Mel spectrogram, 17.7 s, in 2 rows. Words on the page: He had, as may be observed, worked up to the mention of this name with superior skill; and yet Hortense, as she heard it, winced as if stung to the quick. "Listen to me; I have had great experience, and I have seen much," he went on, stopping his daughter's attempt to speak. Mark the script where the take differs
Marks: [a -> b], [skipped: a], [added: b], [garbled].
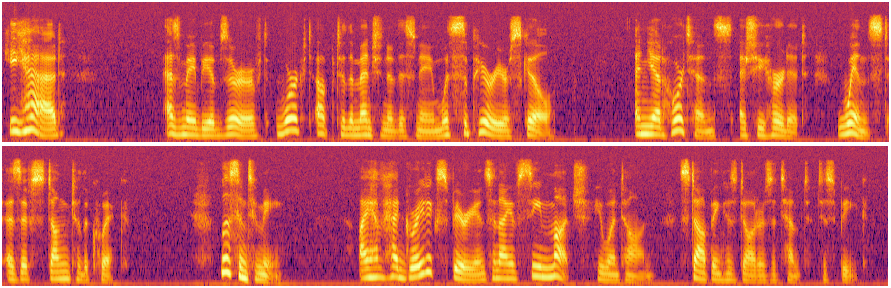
He had, as may be observed, worked up to the mention of this name with superior skill; and yet Hortense, as she heard it, winced as if stung to the quick. "Listen to me; I have had great experience, and I have seen much," he went on, stopping his daughter's attempt to speak.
